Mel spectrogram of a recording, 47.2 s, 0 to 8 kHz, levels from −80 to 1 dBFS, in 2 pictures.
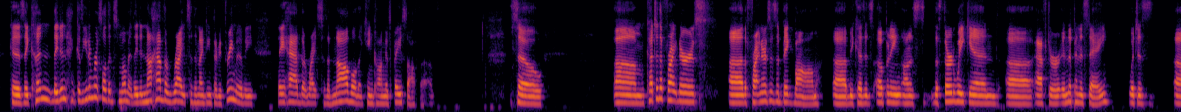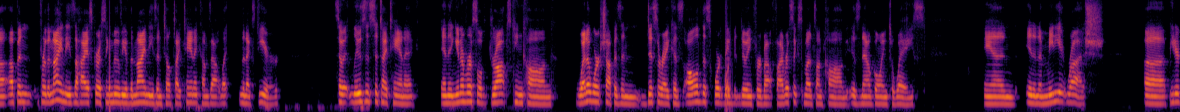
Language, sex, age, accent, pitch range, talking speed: English, male, 30-49, American, 150-180 Hz, 160 wpm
